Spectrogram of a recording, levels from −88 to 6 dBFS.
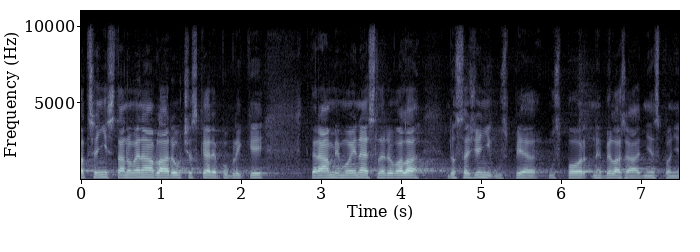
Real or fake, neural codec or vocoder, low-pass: real; none; 9.9 kHz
